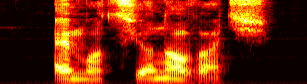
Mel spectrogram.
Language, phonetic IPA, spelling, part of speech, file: Polish, [ˌɛ̃mɔt͡sʲjɔ̃ˈnɔvat͡ɕ], emocjonować, verb, Pl-emocjonować.ogg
